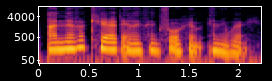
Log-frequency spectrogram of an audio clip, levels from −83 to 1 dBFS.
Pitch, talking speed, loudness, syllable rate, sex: 140 Hz, 190 wpm, -18 LUFS, 6.6 syllables/s, male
